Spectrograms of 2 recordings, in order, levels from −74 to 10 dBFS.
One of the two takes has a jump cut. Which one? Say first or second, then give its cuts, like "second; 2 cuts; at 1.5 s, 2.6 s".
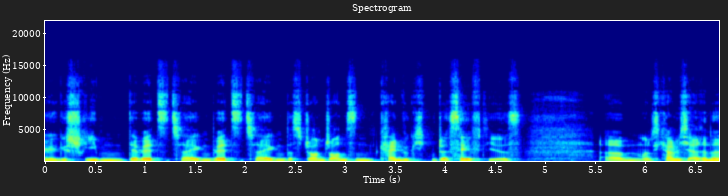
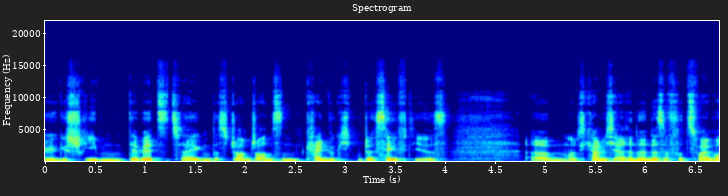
first; 1 cut; at 1.7 s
